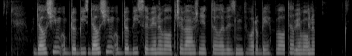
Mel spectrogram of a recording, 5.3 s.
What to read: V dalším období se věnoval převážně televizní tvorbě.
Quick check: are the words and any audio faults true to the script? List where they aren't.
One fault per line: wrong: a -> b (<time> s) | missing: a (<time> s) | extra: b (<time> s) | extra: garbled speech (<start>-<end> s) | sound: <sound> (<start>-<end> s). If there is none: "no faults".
extra: dalším období (1.3 s)
extra: garbled speech (4.1-4.7 s)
